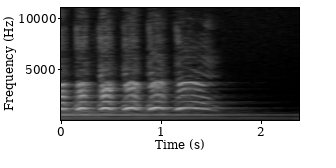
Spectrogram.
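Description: A band's closing chord ringing out: a high warbling note repeats about four times a second over it, stops shortly before the end, and the chord fades away.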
